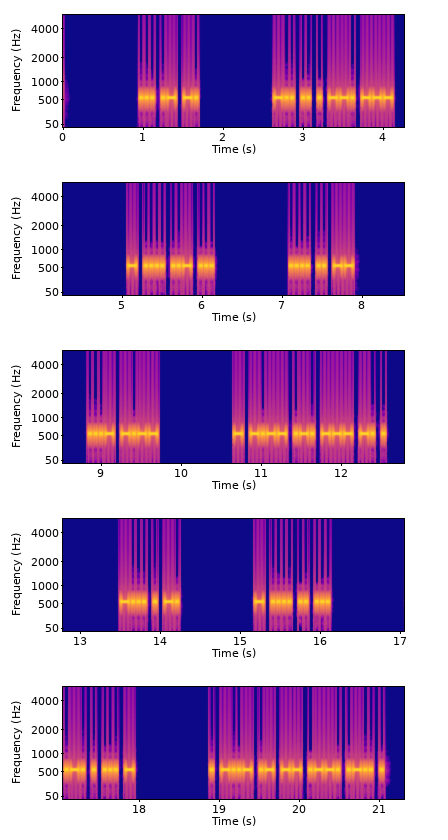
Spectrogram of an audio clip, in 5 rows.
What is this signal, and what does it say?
Morse code, heard as a keyed tone, about 34 wpm, 550 Hz. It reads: SAN DIEGO THUS HIM VY TYRONE BEN THIS REST EXAMPLE
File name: Ultimate Word List / 35WPM Ultimate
